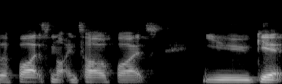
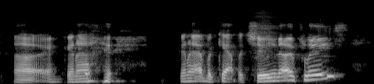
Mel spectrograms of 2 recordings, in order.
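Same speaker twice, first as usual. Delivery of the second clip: exaggerated, ridiculous put-on Australian accent; 4 semitones higher than usual. Ordering a cappuccino while putting on a ridiculous Australian accent. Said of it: "putting on the most ridiculous Australian accents".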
